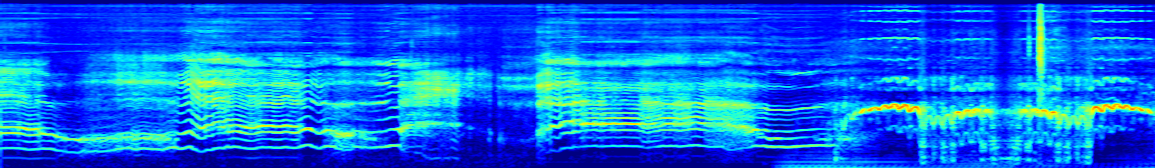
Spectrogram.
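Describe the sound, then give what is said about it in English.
Horses neigh and whinny repeatedly, loud, with long wavering calls rising and falling in pitch, ending in a sharp, higher-pitched whinny over a low rumble. “What are you doing here and where are my horses?”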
